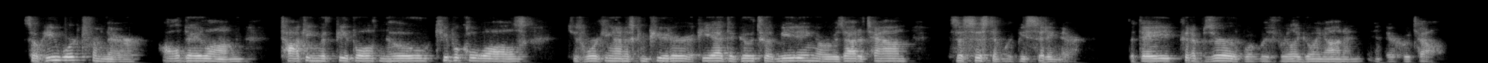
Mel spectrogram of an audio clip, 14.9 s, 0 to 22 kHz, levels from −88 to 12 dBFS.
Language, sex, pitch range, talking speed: English, male, 140-165 Hz, 205 wpm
